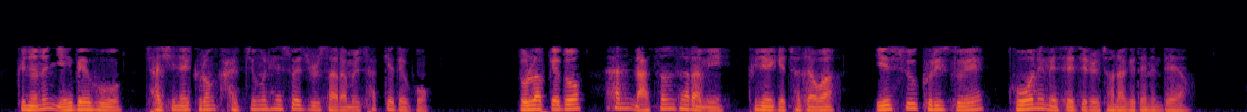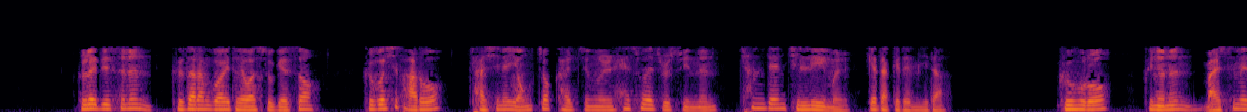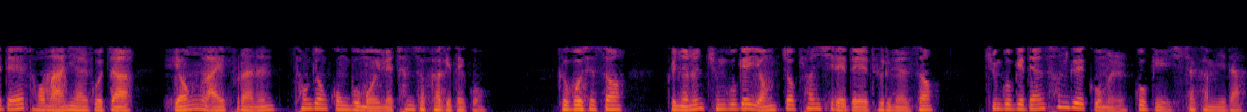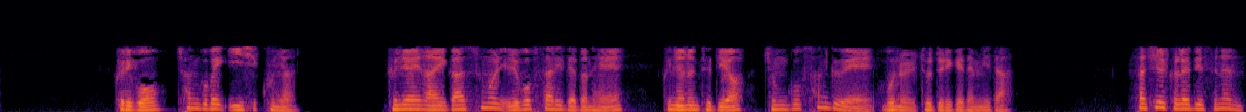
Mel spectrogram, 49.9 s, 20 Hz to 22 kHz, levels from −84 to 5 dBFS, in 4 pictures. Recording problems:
garbled, watery; badly; nothing above 4 kHz

